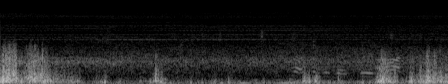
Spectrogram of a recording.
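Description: People's voices calling out at the start and again near the end, with a low rumble in between.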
